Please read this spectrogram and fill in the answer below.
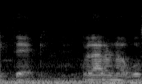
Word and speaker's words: Thique: So it is thick. That is the correct pronunciation.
